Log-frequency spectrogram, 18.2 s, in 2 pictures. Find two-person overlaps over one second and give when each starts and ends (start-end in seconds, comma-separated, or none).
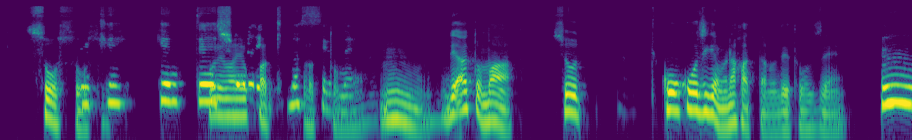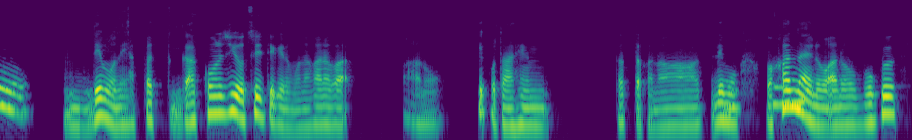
2.1-3.6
